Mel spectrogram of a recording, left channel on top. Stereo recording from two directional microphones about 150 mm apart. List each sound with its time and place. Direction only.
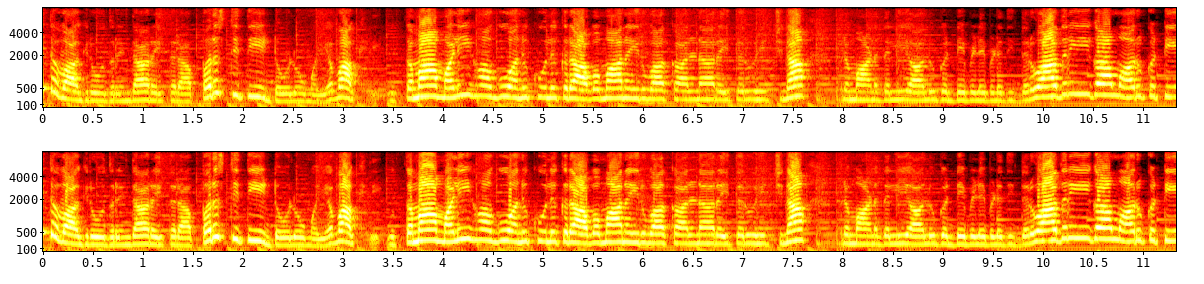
0.0 s speech: 25° right (ahead or behind)
8.0 s speech: 25° right (ahead or behind)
